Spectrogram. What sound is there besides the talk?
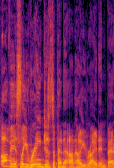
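None of the usual background noises is heard.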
